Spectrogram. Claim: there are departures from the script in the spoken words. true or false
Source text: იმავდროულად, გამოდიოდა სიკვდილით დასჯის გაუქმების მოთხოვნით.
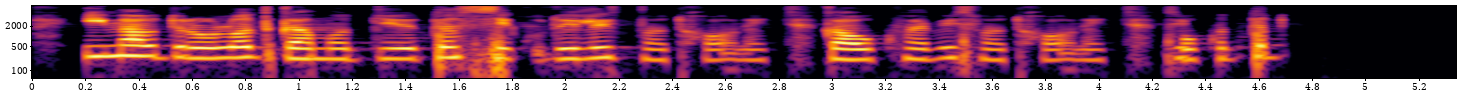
true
